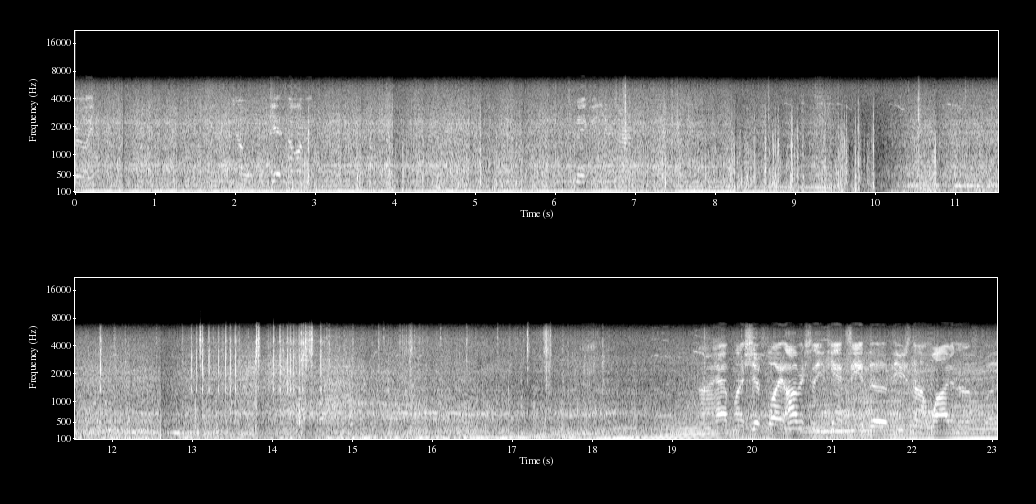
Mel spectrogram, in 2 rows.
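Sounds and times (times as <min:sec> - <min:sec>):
car engine cruising: 0:00.0 - 0:23.0
light clicks and rattles: 0:12.8 - 0:18.2.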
